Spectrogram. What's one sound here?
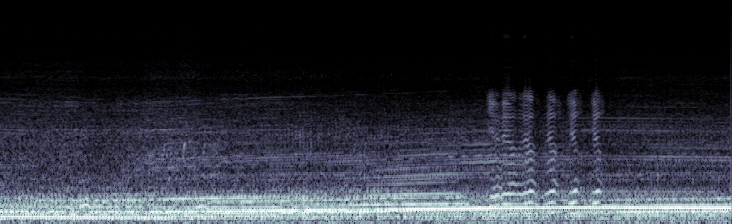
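A motorcycle engine hums steadily, slowly rising in pitch.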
